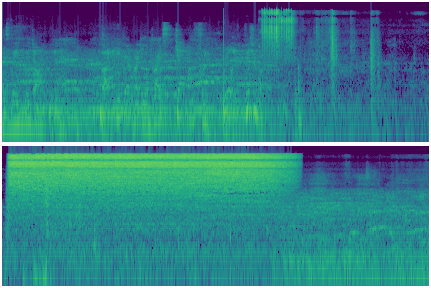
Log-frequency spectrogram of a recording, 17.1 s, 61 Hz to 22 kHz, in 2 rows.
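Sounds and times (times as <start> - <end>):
gas torch flame hissing: 8.6 - 14.6.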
